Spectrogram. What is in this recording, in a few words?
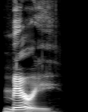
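"marry", English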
